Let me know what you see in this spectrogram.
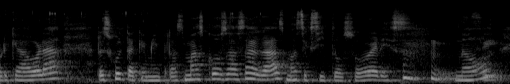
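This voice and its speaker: A woman of medium pitch speaks at a moderate pace with fairly even intonation, the recording carrying audible room echo and noticeable background noise. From Chiapas, Mexico (San Cristóbal de las Casas). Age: 30s. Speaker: life coach. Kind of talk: interview conversation.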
